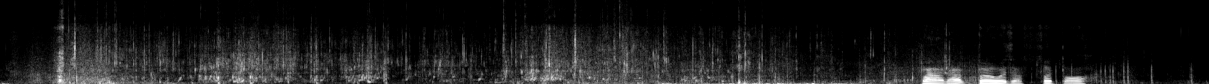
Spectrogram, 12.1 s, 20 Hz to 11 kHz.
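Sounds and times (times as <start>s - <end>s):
water splashing and sloshing: 0.0s - 9.9s.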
